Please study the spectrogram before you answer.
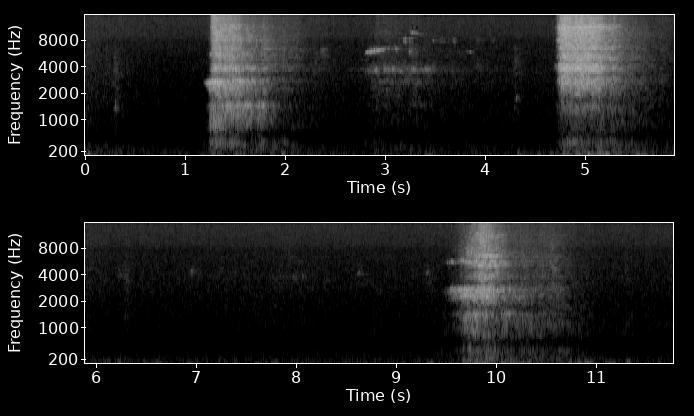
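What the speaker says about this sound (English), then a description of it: "And then breathe it out." Three slow, audible exhalations during a home lower-body stretching workout, each a broad breathy rush lasting about a second, spaced several seconds apart over a quiet room background.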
